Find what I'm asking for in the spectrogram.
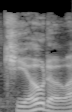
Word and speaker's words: Chiodo: It's spelled like Chiodo, but it's Chiodo, yeah. – I think they say Kyoto.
